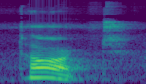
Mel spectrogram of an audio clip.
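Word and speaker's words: thought: में T silent था, तो यहाँ पर GH साइलेंट होगा। ये इसका उच्चारण हम नहीं पढ़ेंगे, तो इसको पढ़ेंगे थॉट, THERE there, WAS वॉज, SOME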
